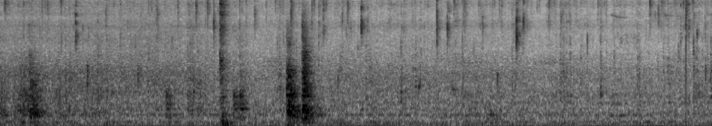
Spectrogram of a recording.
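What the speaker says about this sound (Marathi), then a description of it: "हे बघा पाऊस येतोय" Steady rain pours down outdoors near potted plants, a dense continuous hiss of drops striking surfaces, with a few louder splashes and knocks standing out nearby.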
